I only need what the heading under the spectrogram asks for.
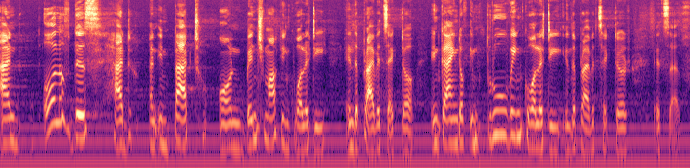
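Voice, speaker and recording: The man's voice is somewhat breathy and fairly high in pitch. His pitch swings very widely. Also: moderate pace. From India. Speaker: public health program leader. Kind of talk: conference panel presentation.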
